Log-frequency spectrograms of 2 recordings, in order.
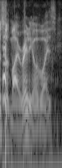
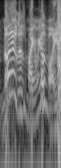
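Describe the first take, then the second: First: Low announcer voice; radio voice. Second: High, loud silly voice; joke high voice. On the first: Shown as a demonstration. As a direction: drop into the deep radio voice. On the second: Pretend. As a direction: squeak it out as a joke.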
